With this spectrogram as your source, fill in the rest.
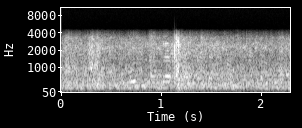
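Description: Plastic crates clatter as they are handled.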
